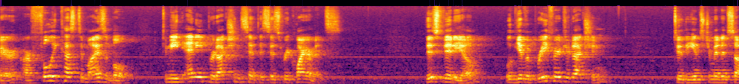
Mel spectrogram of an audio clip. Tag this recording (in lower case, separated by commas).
speech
